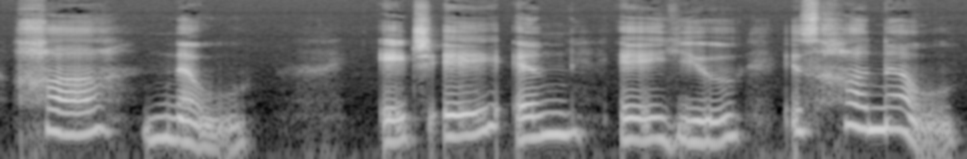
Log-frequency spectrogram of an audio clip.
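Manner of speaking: ordinary delivery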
